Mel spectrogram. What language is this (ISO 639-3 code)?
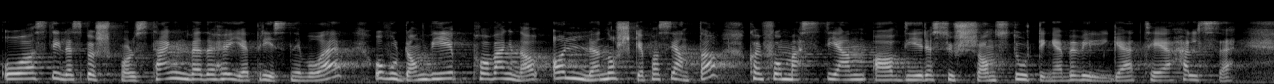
nor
